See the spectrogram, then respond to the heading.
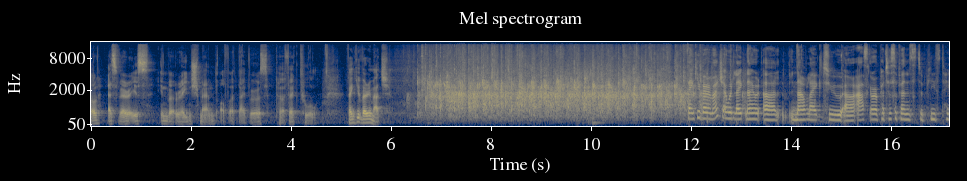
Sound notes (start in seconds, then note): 6.2 applause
